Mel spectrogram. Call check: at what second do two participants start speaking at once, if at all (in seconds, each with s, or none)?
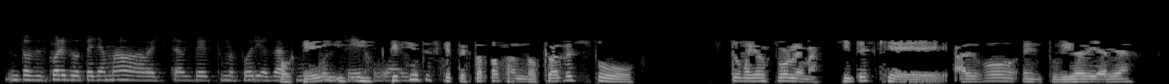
2.8 s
